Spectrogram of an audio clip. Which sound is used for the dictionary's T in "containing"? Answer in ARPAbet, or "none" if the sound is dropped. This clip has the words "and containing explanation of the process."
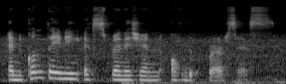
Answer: T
